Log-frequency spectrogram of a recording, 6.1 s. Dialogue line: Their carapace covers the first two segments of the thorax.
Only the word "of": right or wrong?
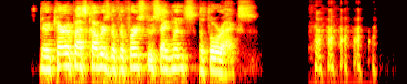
wrong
